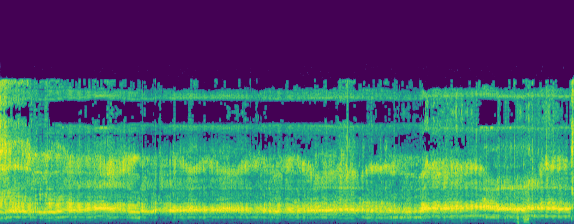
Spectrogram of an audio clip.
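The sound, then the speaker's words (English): A single drawn-out burp rumbles on continuously for over ten seconds, loud, with a warbling, throaty tone and no talking. “They weren't kidding when they labeled that long burp.”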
